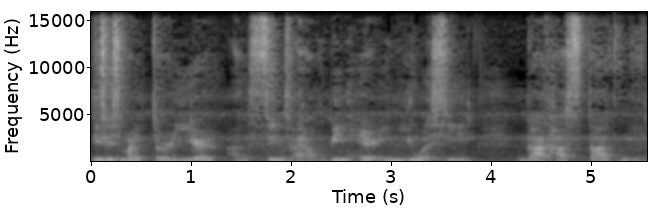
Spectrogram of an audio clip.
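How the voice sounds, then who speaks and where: A man talks at a fairly slow pace with a medium pitch and fairly even intonation. Noticeable background noise and audible room echo surround his voice. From Colombia. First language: Spanish. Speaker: theology student. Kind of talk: testimony.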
